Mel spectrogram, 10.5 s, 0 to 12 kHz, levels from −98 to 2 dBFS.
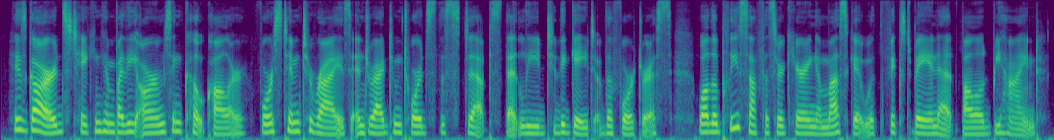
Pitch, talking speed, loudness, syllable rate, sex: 185 Hz, 230 wpm, -19 LUFS, 5.9 syllables/s, female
